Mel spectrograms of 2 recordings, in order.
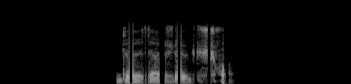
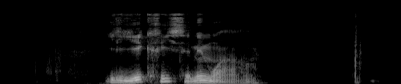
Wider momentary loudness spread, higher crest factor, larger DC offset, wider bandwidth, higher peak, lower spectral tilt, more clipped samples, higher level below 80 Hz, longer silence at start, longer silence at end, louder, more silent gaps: second, 7 LU vs 14 LU; about the same, 24 dB vs 22 dB; neither; second, 7.8 kHz vs 11.5 kHz; about the same, -12 dBFS vs -10 dBFS; about the same, -5 dB/octave vs -5.5 dB/octave; neither; second, -58 dBFS vs -50 dBFS; about the same, 1.15 s vs 1.05 s; first, 1.2 s vs 0.4 s; second, -32 LUFS vs -29 LUFS; neither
